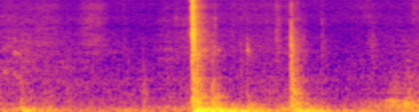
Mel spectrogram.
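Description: A wooden door knocks shut.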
